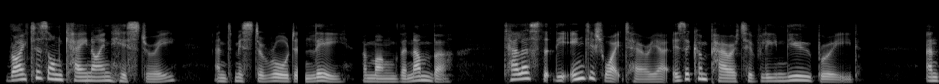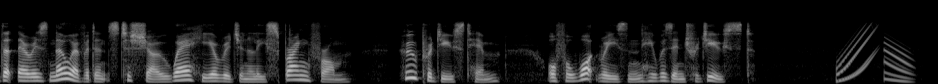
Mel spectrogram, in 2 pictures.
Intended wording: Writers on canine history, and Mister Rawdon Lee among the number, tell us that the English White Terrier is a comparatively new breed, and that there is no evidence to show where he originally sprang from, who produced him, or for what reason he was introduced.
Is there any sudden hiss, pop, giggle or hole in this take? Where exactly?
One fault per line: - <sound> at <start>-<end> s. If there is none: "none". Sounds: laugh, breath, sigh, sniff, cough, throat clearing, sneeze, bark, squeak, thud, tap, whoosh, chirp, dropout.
- dropout at 3.0-3.1 s
- chirp at 17.8-18.6 s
